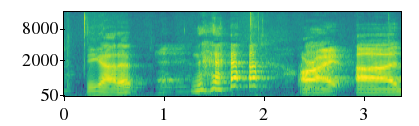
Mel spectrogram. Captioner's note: laughs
